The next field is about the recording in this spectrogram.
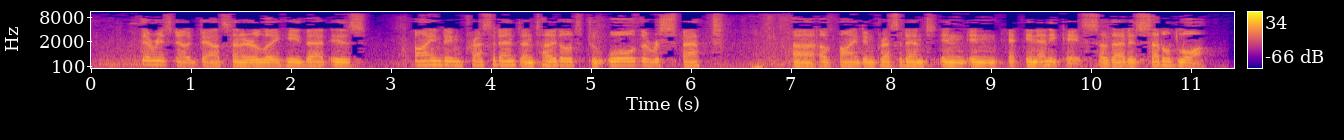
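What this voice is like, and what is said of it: New York accent. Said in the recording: “her accent because she sounds like the relatives I ran away from in New York”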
